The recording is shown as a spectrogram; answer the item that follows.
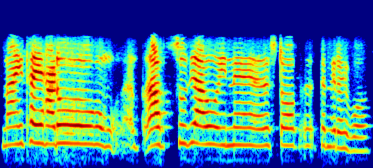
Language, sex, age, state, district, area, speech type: Odia, female, 45-60, Odisha, Sambalpur, rural, conversation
